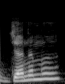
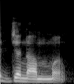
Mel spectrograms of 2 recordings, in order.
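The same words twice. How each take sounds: First: ਜਨਮ said "ja-nam", short second syllable; without tippi. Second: ਜਨਮ said "ja-namm", lower with held ending; with tippi. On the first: Teacher repeats the contrast, ਜਨਮ as short "janam". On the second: Teacher repeats the contrast, ਜਨਮ as long "janamm". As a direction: draw out the m of ਜਨਮ. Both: Shown as a demonstration. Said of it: "ਇਹ ਫਰਕ ਹੈਗਾ".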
